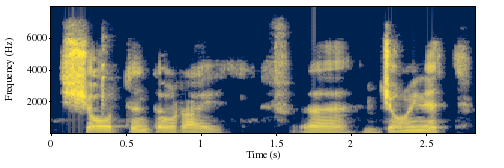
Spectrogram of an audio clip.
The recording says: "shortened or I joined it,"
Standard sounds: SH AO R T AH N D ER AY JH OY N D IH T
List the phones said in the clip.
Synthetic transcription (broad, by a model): SH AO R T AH N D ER AY JH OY N IH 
